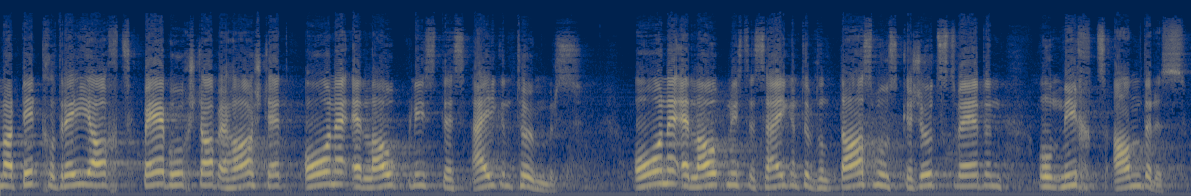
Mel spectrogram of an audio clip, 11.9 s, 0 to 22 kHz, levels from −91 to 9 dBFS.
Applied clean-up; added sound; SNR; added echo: none; none; none; none.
